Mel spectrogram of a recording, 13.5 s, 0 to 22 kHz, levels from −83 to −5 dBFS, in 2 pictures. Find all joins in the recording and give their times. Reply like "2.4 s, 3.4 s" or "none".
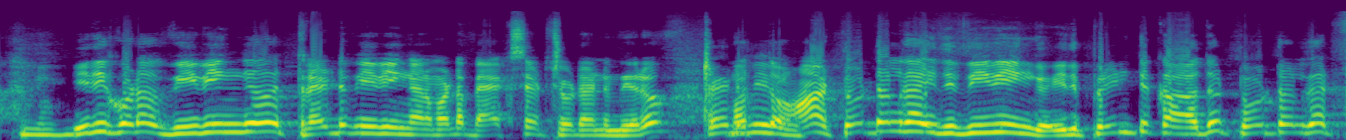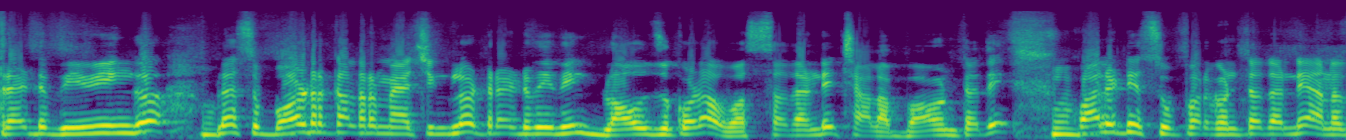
none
